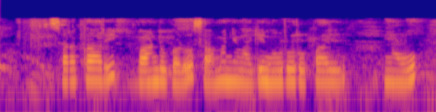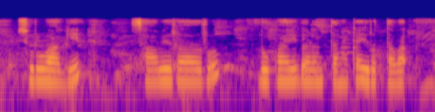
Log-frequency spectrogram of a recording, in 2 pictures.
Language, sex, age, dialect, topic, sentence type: Kannada, female, 25-30, Central, banking, statement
